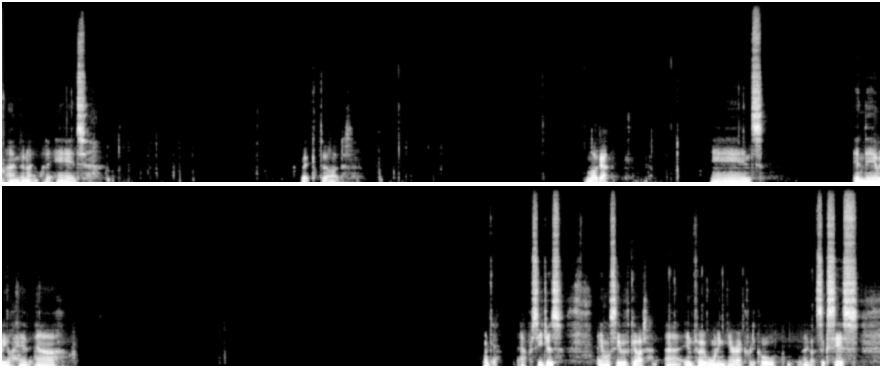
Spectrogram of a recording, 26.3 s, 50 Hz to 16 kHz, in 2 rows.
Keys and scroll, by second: 3.9 ctrl+space, 17.0 F3, 18.0 F3.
